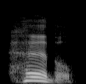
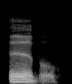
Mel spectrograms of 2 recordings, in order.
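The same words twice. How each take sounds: First: The word starts with an audible h sound. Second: The word starts with a vowel, no h. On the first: "there is an H there" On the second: "when was the H dropped?"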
